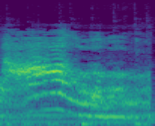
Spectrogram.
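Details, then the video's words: Chonk, a rescue cat and once-homeless kitten known for talking back, gives one long drawn-out meow that holds steady, then slides downward in pitch before stopping abruptly, with soft music underneath. "This Rescue Cat Won’t Stop Talking Back"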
